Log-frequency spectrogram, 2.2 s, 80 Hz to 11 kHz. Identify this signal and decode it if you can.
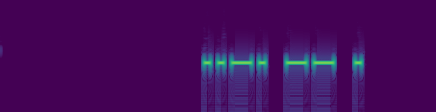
Morse code, heard as a keyed tone, about 36 wpm, 700 Hz. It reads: FME
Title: USA Call Sign Postfixes - 3 Letters 35wpm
